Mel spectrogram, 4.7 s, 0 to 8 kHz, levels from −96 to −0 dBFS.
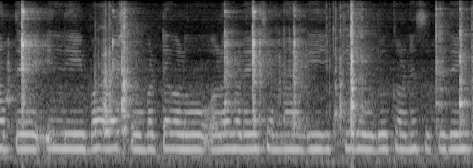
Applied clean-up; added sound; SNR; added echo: none; Dishes, pots, and pans; 1 dB; reverberation time 0.2 s.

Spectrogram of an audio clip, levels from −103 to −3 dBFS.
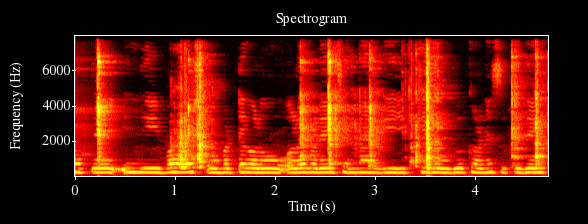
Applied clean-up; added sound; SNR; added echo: classical method WPE with log-MMSE.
